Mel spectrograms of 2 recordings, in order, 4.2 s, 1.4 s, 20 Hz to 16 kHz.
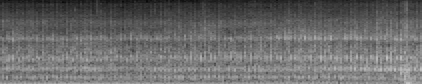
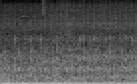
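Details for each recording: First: Tata Indigo 2011–12 diesel with morning starting problem, idling: steady fairly rapid engine knock about three to four beats a second; radiator fan not running. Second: 2011 Tata Indigo diesel that had a morning starting problem and engine knocking, now repaired; steady low idle rumble with no knock, and the engine sound is back to normal.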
